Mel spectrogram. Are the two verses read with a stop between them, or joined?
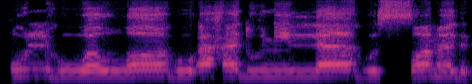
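joined. The verses run together with no stop.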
